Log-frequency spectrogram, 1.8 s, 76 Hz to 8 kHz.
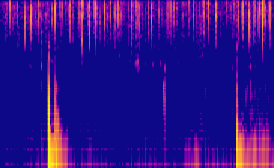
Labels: {"label": "biophony, double pulse", "recorder": "SoundTrap 300"}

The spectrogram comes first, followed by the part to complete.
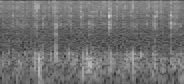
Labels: {"label": "ambient", "recorder": "HydroMoth"}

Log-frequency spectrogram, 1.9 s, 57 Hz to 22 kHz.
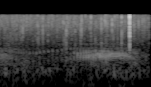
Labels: {"label": "biophony", "recorder": "SoundTrap 300"}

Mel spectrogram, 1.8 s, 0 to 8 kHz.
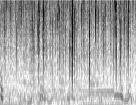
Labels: {"label": "biophony, cascading saw", "recorder": "SoundTrap 600 or HydroMoth"}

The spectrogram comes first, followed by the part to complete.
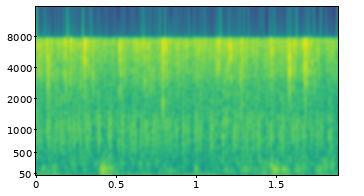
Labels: {"label": "biophony, rattle", "recorder": "SoundTrap 500"}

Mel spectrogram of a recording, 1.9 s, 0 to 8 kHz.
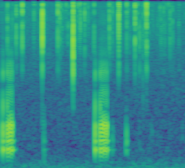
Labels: {"label": "biophony, knock croak", "recorder": "SoundTrap 300"}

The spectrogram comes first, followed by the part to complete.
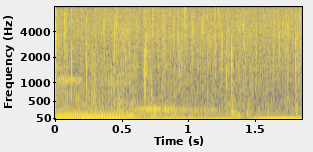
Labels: {"label": "biophony", "recorder": "SoundTrap 300"}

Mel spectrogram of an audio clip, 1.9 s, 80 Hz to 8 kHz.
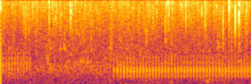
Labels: {"label": "biophony, croak", "recorder": "SoundTrap 500"}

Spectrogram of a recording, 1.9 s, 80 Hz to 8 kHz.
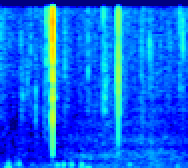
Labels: {"label": "biophony", "recorder": "SoundTrap 500"}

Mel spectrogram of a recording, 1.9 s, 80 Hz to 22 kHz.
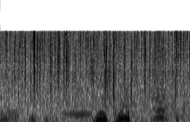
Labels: {"label": "biophony, cascading saw", "recorder": "SoundTrap 600 or HydroMoth"}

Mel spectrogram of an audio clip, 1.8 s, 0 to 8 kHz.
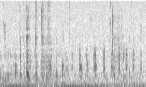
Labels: {"label": "biophony, grazing", "recorder": "SoundTrap 300"}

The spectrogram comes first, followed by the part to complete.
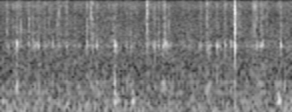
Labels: {"label": "ambient", "recorder": "HydroMoth"}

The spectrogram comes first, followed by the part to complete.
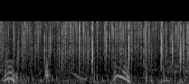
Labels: {"label": "biophony, cascading saw", "recorder": "SoundTrap 600 or HydroMoth"}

